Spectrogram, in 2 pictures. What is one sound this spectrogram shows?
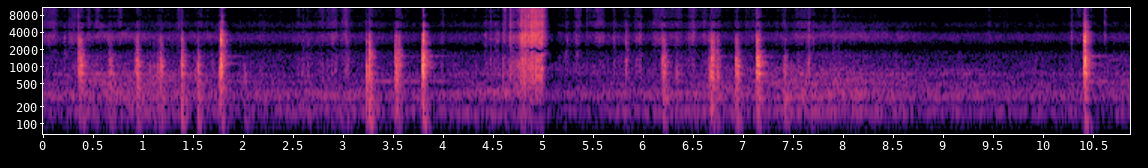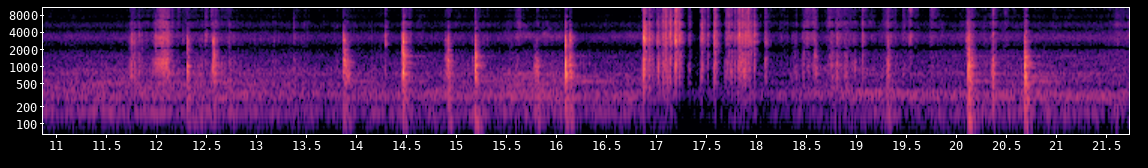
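Cards shuffle and tap in a young woman's hands.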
